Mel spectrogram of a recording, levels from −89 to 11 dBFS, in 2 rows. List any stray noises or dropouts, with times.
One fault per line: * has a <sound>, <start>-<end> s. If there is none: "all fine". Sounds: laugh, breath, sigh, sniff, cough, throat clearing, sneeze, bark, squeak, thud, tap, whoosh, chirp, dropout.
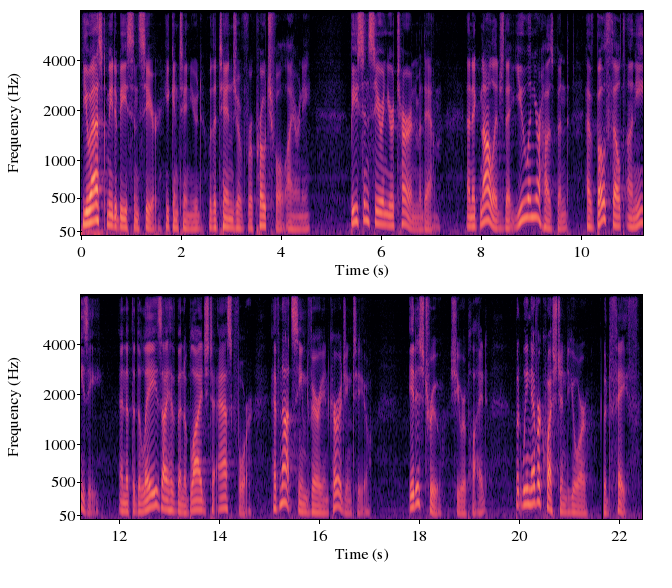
* has a dropout, 21.6-21.7 s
